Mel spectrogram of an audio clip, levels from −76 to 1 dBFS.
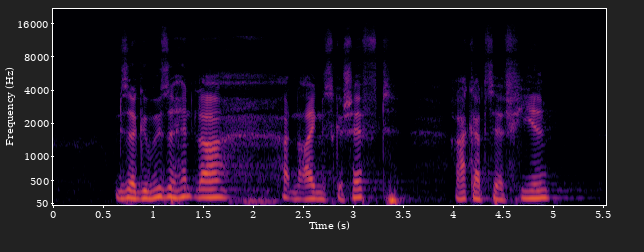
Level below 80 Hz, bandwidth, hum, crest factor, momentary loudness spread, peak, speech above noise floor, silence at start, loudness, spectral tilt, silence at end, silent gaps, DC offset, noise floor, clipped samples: -58 dBFS; 16.5 kHz; none; 22 dB; 13 LU; -14 dBFS; 35 dB; 0.6 s; -35 LUFS; -6 dB/octave; 0.45 s; none; under 0.1%; -68 dBFS; under 0.1%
